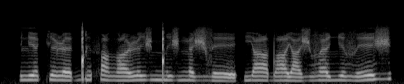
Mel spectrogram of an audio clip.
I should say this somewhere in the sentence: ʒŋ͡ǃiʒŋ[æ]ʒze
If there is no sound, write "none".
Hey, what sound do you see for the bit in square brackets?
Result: æ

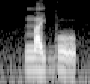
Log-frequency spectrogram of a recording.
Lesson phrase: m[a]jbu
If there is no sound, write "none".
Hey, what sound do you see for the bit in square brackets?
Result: a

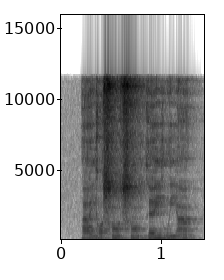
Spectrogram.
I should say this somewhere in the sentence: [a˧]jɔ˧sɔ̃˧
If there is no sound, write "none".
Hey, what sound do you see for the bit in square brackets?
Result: a˨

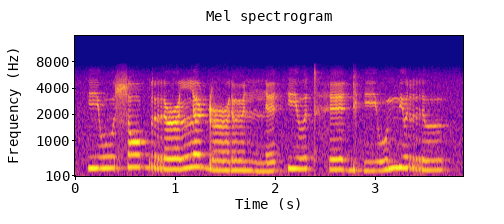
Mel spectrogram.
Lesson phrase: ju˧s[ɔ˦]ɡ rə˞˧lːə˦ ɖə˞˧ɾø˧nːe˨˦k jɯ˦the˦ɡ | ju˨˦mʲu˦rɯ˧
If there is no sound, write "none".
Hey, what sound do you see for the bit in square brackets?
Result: ɔ˦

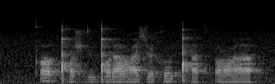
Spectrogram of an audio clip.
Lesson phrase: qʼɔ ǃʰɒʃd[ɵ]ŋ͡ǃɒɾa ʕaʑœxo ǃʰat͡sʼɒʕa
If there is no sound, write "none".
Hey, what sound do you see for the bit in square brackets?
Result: ɵ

